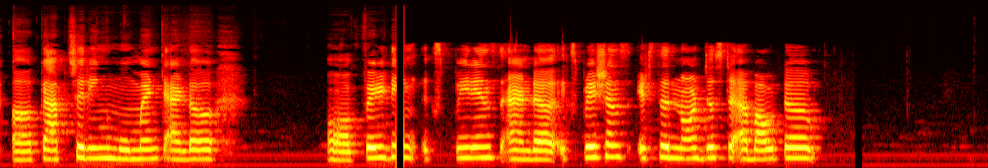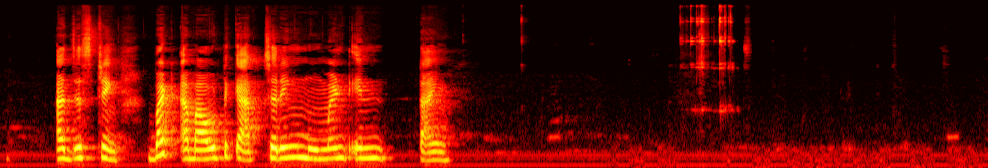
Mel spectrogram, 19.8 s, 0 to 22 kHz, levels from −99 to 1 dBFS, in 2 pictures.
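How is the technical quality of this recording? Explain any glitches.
The recording has one clear glitch, a temporary drop in fidelity. From 3.95 s to 8.62 s the speech turns duller, with nothing above 7.6 kHz, and an 80 ms gap of silence marks the switch. The likely cause is the input switched to a poorer device: the system moved to a narrower-band microphone path mid-recording. Loudness stays about the same, but a faint new noise floor appears roughly 50 dB below the speech before the full bandwidth returns.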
